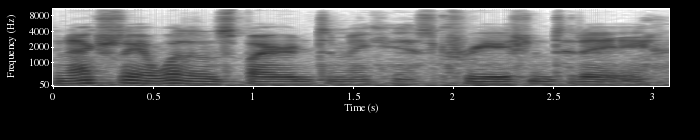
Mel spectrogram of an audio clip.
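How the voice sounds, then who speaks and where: A man talks softly. His pace is fairly slow. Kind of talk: ASMR drawing video talk. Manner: soft-spoken.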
